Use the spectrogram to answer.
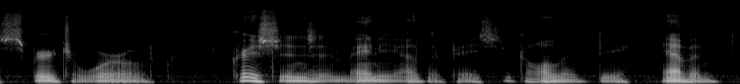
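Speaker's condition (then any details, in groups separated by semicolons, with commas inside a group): ALS; affects chest and throat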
